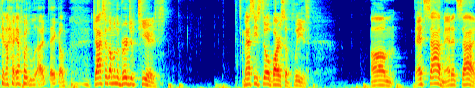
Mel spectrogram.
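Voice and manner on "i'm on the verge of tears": ordinary talk, nothing marked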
